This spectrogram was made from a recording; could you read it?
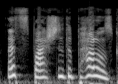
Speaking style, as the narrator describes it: cried Piggy

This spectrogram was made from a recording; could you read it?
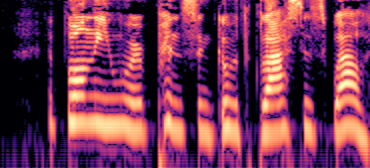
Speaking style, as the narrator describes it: she sighed

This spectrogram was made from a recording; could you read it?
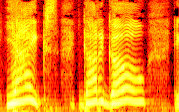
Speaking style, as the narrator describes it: exclaimed Dee and Tyler at the same time

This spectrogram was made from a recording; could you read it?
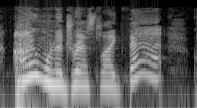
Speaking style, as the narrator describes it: cried Emily

